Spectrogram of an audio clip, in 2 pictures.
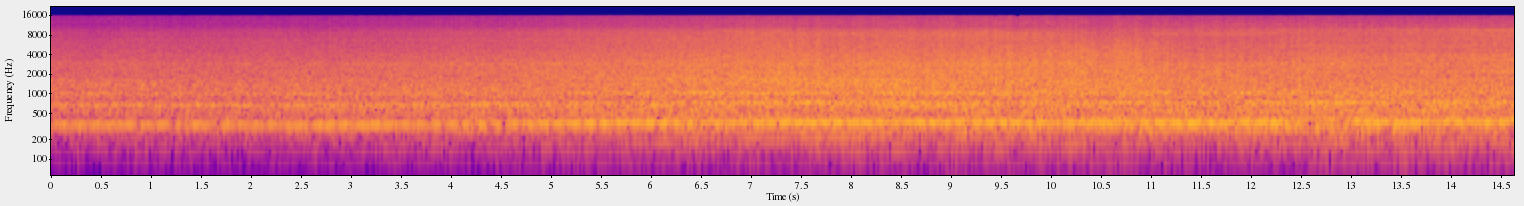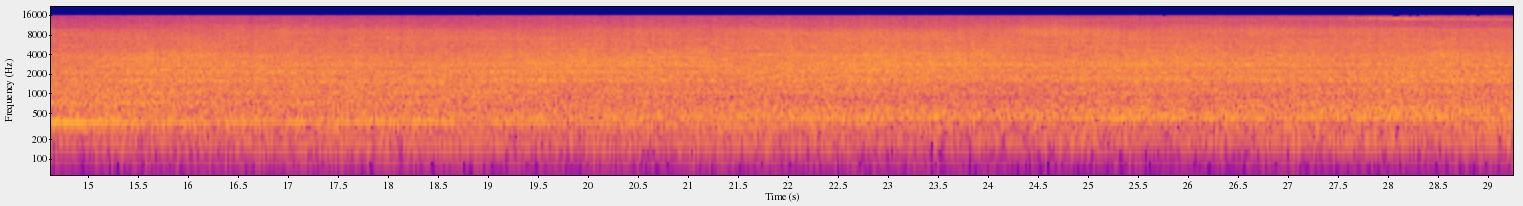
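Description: An EP07 electric locomotive and its passenger coaches running past. A steady hum fades away after about eighteen seconds, and the rushing, rolling noise of the coaches' wheels on the rails, loudest from about six seconds in, carries on to the end.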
